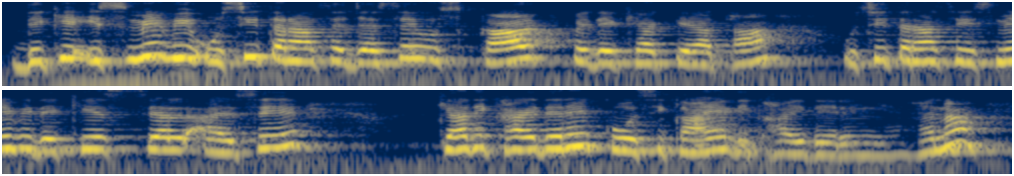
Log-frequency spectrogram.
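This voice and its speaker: A woman teaching a school lesson, often asking the class questions and repeating her points. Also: sits high. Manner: slow, repeats questions to students.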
